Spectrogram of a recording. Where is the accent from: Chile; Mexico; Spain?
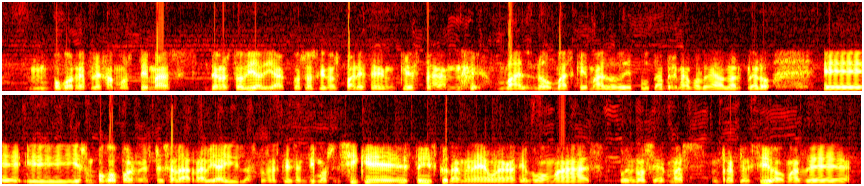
Spain; Pamplona, Navarre; somos de Pamplona, de la capital, y de algún pueblillo de Alao alguno también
